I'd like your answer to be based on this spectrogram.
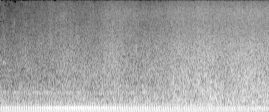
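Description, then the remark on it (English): Steady ocean water sloshing and washing against a ship's steel hull with the motion of the waves, with a constant low engine-like rumble and breezy noise throughout, no talking. “He looks over in my direction, and it's my head hitting the steel hull, back and forth with the motion of the waves.”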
